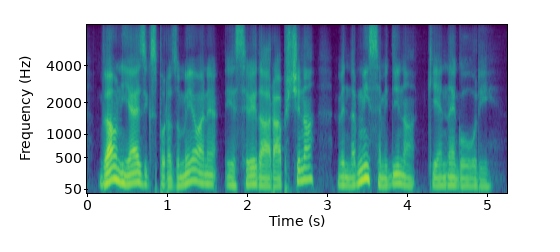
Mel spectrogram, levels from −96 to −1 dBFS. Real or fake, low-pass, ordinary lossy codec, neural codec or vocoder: fake; none; none; codec, 16 kHz, about 1 kbps, DyCAST, with the encoder's durations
